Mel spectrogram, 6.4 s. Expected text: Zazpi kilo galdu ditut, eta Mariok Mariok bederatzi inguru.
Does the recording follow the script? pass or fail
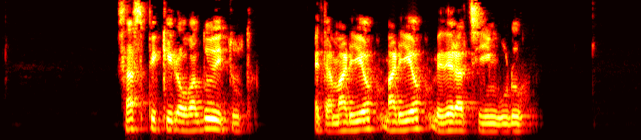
pass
